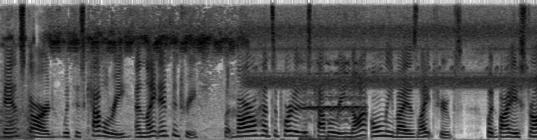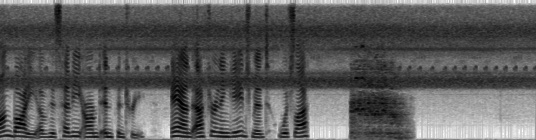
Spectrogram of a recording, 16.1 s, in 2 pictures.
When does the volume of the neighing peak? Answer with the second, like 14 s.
14 s.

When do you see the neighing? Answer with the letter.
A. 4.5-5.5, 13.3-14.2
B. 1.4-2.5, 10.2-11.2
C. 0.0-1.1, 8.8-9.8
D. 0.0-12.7
A.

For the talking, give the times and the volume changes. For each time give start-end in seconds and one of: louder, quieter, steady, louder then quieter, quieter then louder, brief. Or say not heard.
0.0-12.7 steady.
